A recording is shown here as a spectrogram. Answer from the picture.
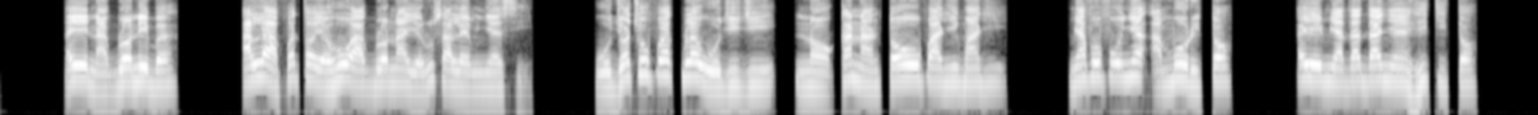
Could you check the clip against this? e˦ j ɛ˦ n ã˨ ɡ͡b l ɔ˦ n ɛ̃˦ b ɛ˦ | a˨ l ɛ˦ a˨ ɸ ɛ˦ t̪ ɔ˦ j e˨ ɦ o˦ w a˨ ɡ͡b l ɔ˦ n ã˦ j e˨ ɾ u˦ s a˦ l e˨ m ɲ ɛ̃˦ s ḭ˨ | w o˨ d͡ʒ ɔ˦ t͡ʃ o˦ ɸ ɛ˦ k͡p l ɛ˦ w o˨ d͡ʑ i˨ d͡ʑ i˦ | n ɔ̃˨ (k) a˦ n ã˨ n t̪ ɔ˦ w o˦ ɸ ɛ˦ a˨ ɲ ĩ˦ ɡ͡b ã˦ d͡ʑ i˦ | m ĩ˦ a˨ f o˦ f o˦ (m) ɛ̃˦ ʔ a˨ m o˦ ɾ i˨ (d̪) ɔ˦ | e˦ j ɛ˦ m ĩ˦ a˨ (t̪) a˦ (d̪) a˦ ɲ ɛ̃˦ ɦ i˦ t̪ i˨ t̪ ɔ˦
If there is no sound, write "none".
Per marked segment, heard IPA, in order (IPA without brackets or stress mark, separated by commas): k, ɲ, t̪, d̪, d̪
